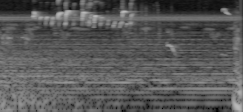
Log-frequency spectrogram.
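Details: In the drought-hit African savanna, a sentinel dwarf mongoose gives an alarm call for danger above after spotting a pair of young tawny eagles: a rapid run of sharp, very high chirps over about a second, then fainter cheeps, over soft music.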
